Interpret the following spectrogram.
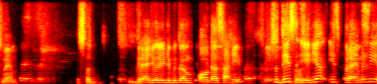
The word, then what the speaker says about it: Paonta Sahib: How would you pronounce that? Paonta Sahib.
